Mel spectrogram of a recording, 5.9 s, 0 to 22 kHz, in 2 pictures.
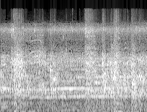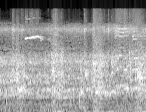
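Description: JCB 3DX backhoe loader working: its diesel engine runs steadily under load as the backhoe arm digs, with irregular clanks and scrapes from the bucket and arm in the soil.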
